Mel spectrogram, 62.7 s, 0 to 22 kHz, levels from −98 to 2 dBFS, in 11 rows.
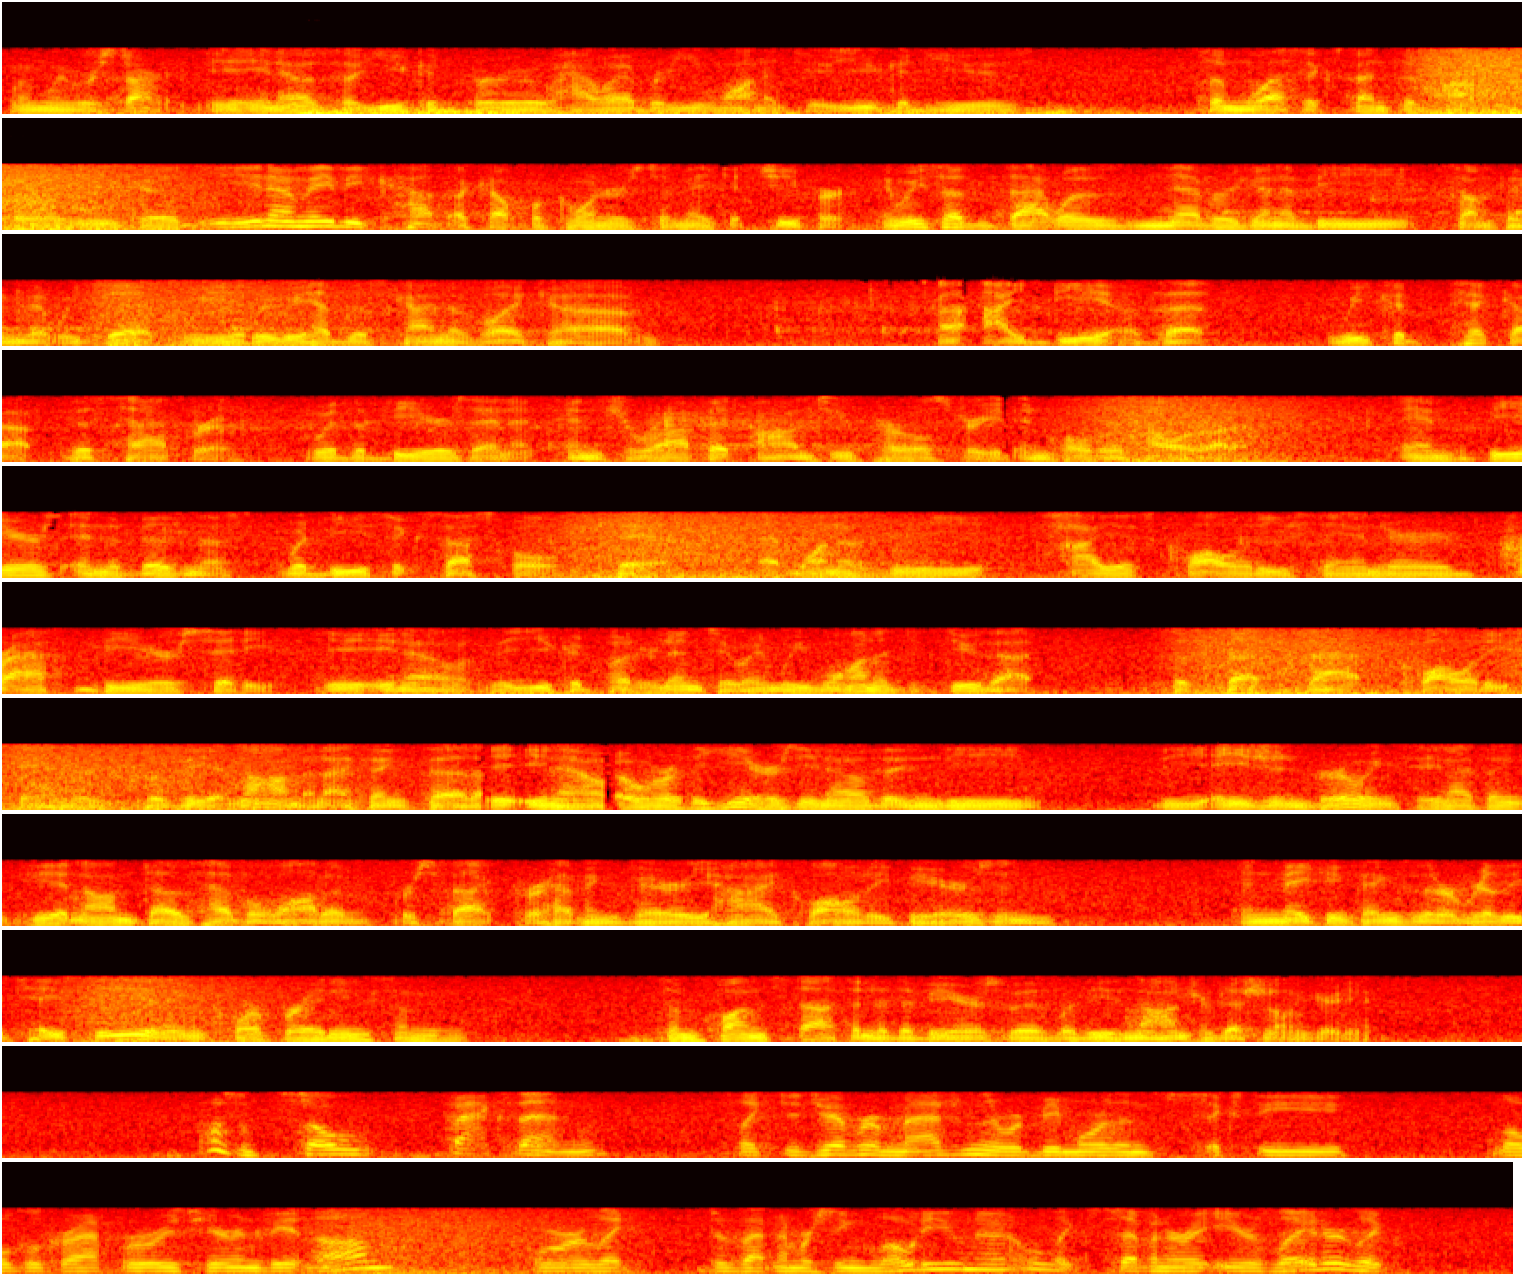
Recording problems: garbled, watery; badly; nothing above 4 kHz
wind noise on the microphone; heavy; 8 dB below the speech
rain or running water; noticeable; throughout; 15 dB below the speech

